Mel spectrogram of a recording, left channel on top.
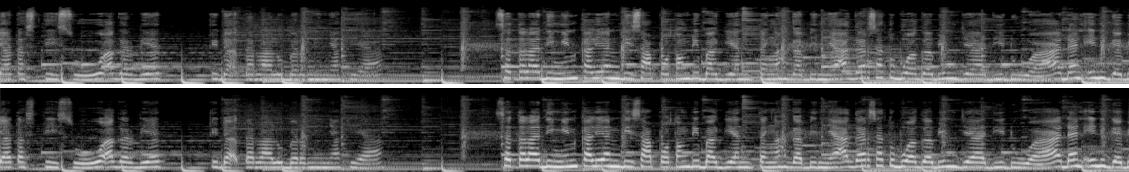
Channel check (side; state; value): both; normal; correlation 0.69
